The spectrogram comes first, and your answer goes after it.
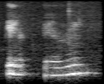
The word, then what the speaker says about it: Aaron: Aa Ron. And nobody's answering. He says, "Come on, don't play with me." Aa Ron, identify yourself. The guy says, "You mean Aaron.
